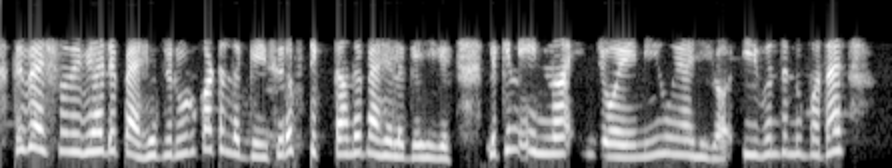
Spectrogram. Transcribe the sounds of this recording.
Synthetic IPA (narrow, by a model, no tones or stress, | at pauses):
t̪eːʋɛːʃnõːd̪eːʋiːsaːɖeːpɛːɦeːzəɾuːɾkəʈləɡːeiːsɪɾəpʰʈɪk̚ʈãːd̪eːpɛːɦeːləɡːeːɦiːɡeːleːkɪnɪnːãːʔɪ̃ɲd͡ʒɔːinĩːɦoːjãːɦiːɡa̰ːiːʋənt̪ɛ̃ːnːũːp̬ət̪aːɛː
